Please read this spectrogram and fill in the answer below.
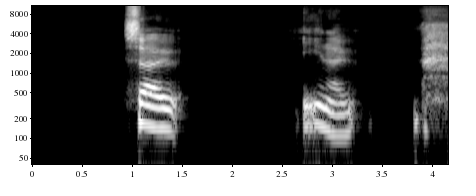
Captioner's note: sighs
